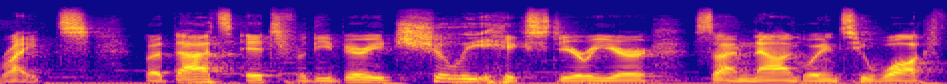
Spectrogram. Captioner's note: chuckling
